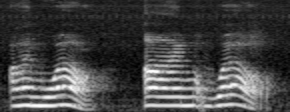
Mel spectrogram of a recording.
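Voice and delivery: put-on a boy crying out that he is well; joyful exclamation. Boy to his friends in the garden, excited and joyful.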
